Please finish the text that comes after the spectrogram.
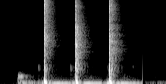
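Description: Three crisp hand claps land in an even, deliberate rhythm about half a second apart in a quiet lecture room, each a sharp close smack, with a faint low murmur just before the first.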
